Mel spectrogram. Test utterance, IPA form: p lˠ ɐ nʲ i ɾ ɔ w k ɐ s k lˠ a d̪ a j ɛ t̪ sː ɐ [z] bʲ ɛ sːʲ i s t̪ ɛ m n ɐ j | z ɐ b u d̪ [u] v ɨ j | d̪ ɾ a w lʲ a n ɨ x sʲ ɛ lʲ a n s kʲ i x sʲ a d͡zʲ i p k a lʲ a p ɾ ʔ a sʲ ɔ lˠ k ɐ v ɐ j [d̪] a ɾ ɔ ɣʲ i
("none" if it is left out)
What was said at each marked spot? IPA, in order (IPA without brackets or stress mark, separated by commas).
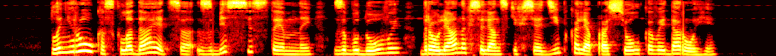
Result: z, ɔ, d̪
